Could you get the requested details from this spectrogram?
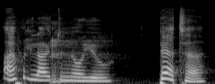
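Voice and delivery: high, halting put-on voice; Diana. Diana telling Garcelle what she'd like, high mock voice. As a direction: pause high and precious, as a mock impression. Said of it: "Diana's like".

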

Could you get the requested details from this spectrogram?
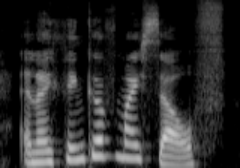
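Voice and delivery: usual speaking voice

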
